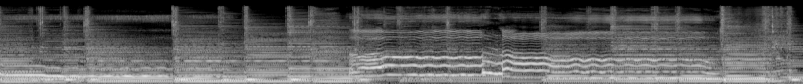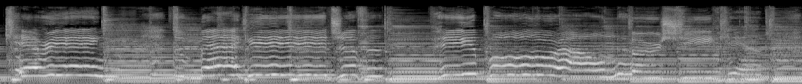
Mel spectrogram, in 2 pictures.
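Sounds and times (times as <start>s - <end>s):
woman singing with vibrato: 0.0s - 2.6s, 3.3s - 16.0s
strummed acoustic guitar: 0.0s - 16.0s.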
